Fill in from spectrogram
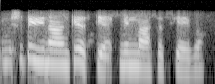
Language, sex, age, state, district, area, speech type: Sanskrit, female, 18-30, Maharashtra, Sindhudurg, rural, conversation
